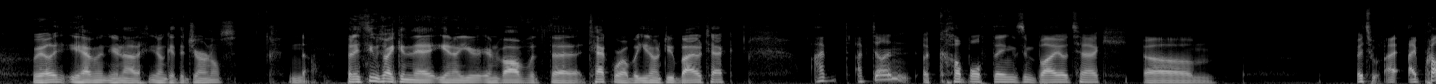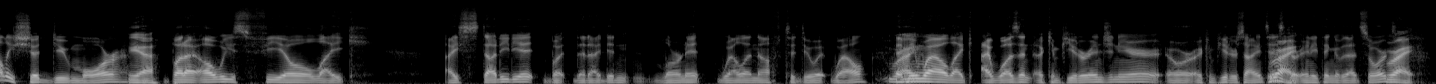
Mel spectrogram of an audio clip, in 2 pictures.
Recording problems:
none

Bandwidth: 15 kHz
